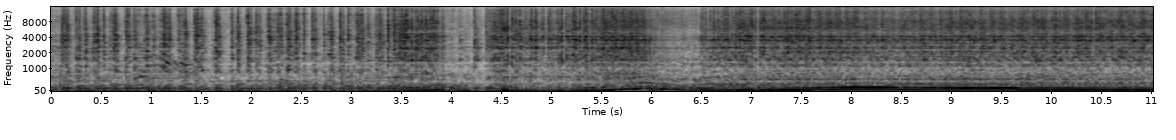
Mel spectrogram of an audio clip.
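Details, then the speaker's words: Engine, a 260-horsepower boat motor running on a temporary fuel line through a water-fuel separator, catches after a short crank and settles into a steady, even run with smooth rev changes; running properly. "I only wish most of my cars started that easily"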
